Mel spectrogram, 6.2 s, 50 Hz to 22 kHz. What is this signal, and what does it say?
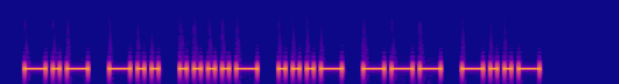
Morse code, heard as a keyed tone, about 17 wpm, 700 Hz. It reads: KD4VOX
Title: USA Callsign DE Callsign - 6 Characters - 17wpm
